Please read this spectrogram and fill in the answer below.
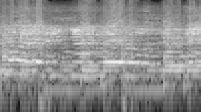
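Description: Gospel worship singing through hand-held microphones, with instrumental accompaniment. A lead voice holds long notes and slides down in pitch.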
